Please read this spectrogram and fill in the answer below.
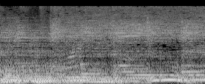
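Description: Live rock band playing, with an electric guitar and an acoustic guitar strumming together through the stage amplification.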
